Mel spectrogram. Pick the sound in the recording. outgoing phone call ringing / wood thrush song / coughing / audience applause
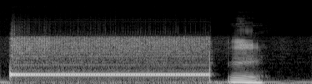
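outgoing phone call ringing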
